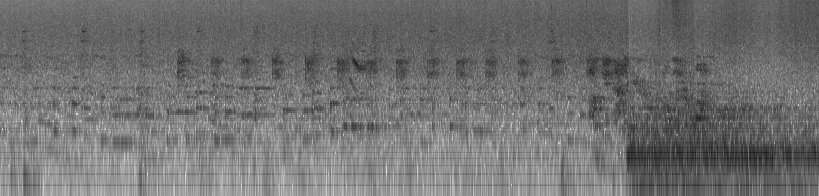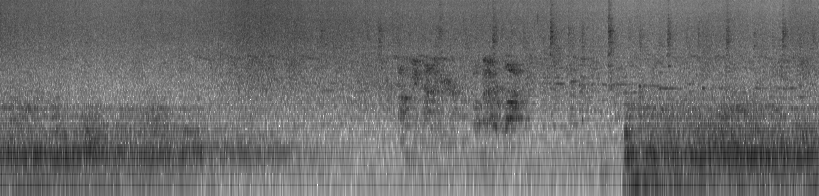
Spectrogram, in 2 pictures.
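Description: Dark-ride soundtrack of music and figure voices, then about twelve seconds in a sudden loud, steady rush of water from a gushing waterfall effect. The rush fades over about ten seconds and starts again abruptly near the end.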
